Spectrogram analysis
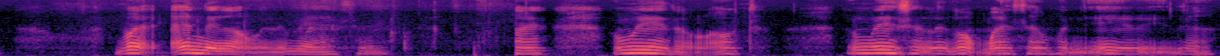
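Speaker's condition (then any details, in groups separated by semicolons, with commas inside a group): Primary lateral sclerosis; rare MND form, upper motor neurons only, slow progressing; onset over 20 years ago, gradually more disabled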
